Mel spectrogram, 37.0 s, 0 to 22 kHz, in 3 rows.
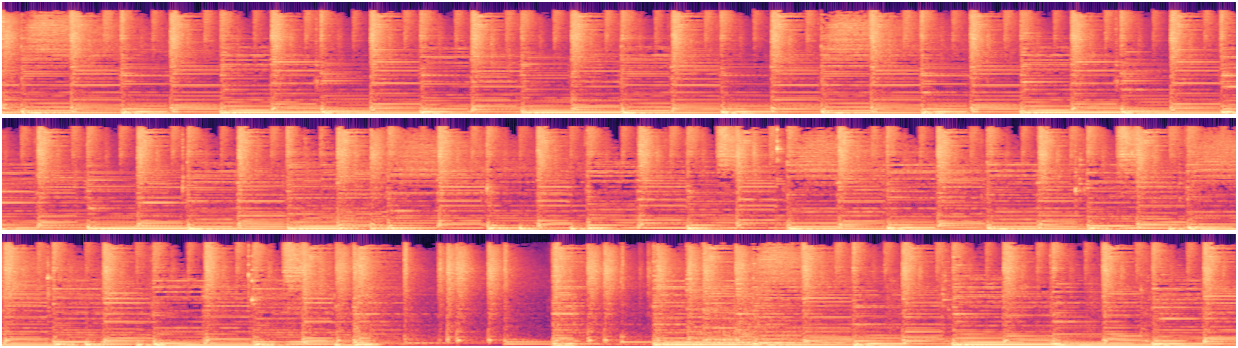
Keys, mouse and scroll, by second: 0.0-4.4 typing, 5.5 space, 6.2 space, 6.6 space, 6.9 space, 8.7 space, 9.6 space, 10.1 space, 10.4 space, 11.5 space, 12.8 space, 13.9 space, 15.0-18.5 typing, 19.7-26.6 typing, 27.8 space, 29.5 space, 32.5 space, 33.0 space, 33.5 space, 35.2 space, 36.0 space, 36.8 space.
